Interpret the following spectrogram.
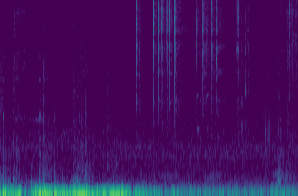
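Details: Keyboard stabilizer test: a few taps then quick ticks about four per second; one side of the stabilized key clacks louder, an imbalanced or bent stabilizer wire.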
